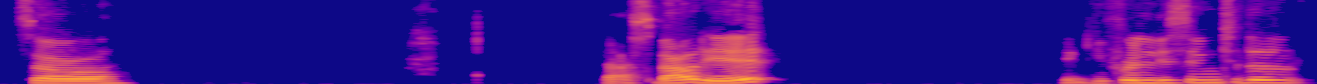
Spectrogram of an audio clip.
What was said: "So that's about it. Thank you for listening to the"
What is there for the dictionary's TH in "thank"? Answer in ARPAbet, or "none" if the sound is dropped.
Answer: TH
